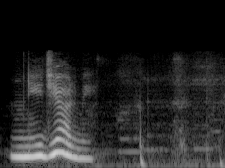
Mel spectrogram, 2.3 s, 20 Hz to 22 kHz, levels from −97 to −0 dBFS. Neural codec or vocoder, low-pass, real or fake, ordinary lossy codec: codec, 16 kHz in and 24 kHz out, 1 kbps, XY-Tokenizer; 7.2 kHz; fake; none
